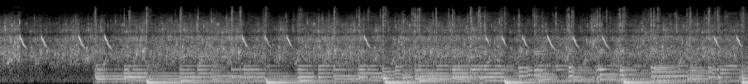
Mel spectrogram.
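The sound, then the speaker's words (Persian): Outdoor ambience in the wide green 360-jerib grounds of the Polytechnic, where a gardener is watering and tending flowers and trees: many birds chirp and call repeatedly over a steady, layered tonal drone with rhythmic low thumps. No speech; running water not clearly audible. “کمی پیشتر رفتم باغبانی را دیدم که مصروف آبیاری و پاککاری گلها و درختان بود.”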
